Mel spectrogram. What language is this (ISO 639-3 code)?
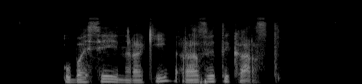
bel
